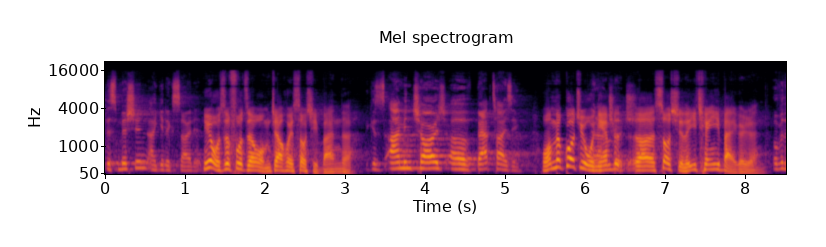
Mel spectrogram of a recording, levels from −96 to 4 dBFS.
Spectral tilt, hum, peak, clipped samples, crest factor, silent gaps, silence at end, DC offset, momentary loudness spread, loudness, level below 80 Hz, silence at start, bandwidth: -5 dB/octave; none; -8 dBFS; under 0.1%; 16 dB; none; 0 s; under 0.1%; 13 LU; -25 LUFS; -56 dBFS; 0 s; 16 kHz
